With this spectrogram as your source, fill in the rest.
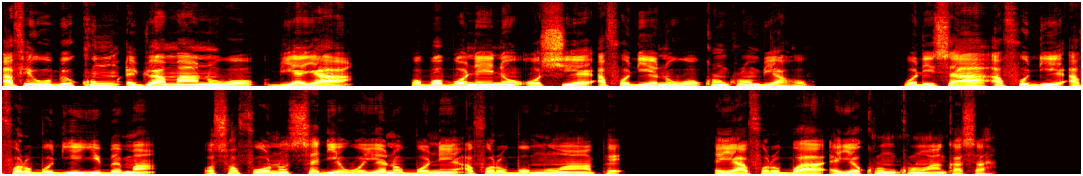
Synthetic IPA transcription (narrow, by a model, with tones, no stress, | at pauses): a˦fe˨i˨wɔ˨bɛ˦kʰũ˦mæ˨d͡ʑᶣu˦a˦mãː˦nʊ̃˦wɔ˨bɪ˨a˨jɛ˦a˨ | wɔ˨bɔ˦bɔ˨nɪ̃˦nɪ̃˦ʔɔ˨ɕi˦ɛ˦ʔa˨fɔ˦dɪ˨ɛ˨nʊ̃˦wɔ˨kʰʊ˦ɾʊ̃˦ŋkʰʊ̃˦mbɪ˨a˨ɦɔ˨ | wɔ˨dɪ˨saː˦a˨fɔ˦di˨˦e˦ʔa˨fɔ˦ɾɪ˨bɔ˦di˦e˦ji˦bɛ˦mã˦ | ɔ˨sɔ˦fʊ˨ɔ˨nʊ̃˨sɛ˦dɪ˨ɛ˨wɔ˨jɛ˦nʊ̃˨bɔ˨nɪ̃˦ʔa̰˨fɔ˦ɾɪ˨bɔ˦mũ˦ã˦pʰɛ˦ | ɛ˨jɛ˨a˨fɔ˨ɾɪ˨bɔ˦a˨ʔɛ˨jɛ˦˨kʰʊ˨ɾʊ̃˦ŋkʰʊ˦ɾʊ̃˦ã˨ŋ˨kʰa˨sa˦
